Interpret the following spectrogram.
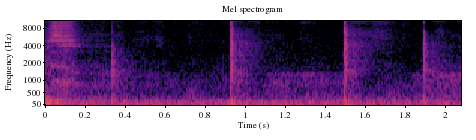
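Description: Chalk tapping sharply on a blackboard three times as vertex dots are marked, faint in a quiet room.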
